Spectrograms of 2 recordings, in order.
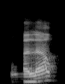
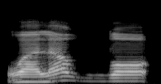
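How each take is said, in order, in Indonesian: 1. Konsonan akhir terputus secara tiba-tiba. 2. Konsonan akhir mengalir terus tanpa jeda. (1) "bo putus" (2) "Tapi bacanya walawo"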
